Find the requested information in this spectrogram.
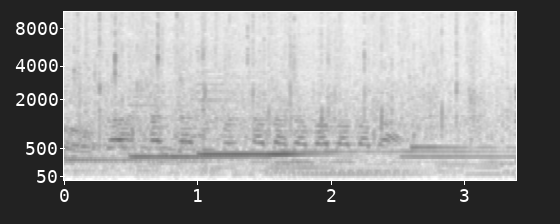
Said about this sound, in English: Clap your hands for this book.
